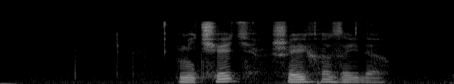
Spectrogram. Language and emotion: Russian, neutral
